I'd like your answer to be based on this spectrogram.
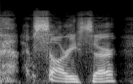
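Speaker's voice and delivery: pleasant, courteous, polite little tone. Retelling a woman's line from a domestic violence ad: imitating a pleasant apology. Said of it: "she's so pleasant".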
